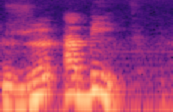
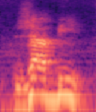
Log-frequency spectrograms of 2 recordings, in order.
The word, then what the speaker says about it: j'habite: Então a palavra que termina com vogal, ela vai perder a vogal. Então certo eu escrever e falar j'habite. J'habite. Então a gente lê como uma coisa só, uma palavra só.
